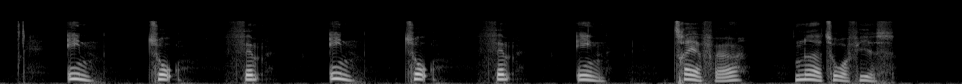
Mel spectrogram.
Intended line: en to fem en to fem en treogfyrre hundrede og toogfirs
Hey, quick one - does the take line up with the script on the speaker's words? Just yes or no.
yes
